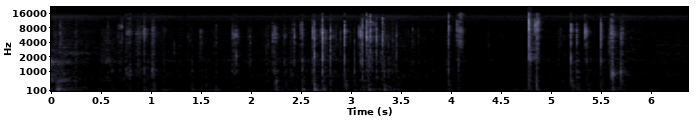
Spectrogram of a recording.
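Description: Faint typing on a computer keyboard: a quick run of keystrokes in the first few seconds, then a few separate presses near the end.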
